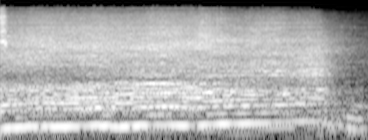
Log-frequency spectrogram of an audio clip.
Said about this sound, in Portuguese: Caramba! Enfim, tinha o Irã e outro sujeito lá, isso foi um carro, viu?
